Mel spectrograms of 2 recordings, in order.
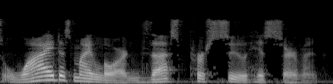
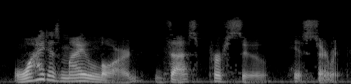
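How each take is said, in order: First: Slow, falling, deliberate reading; slow pleading question. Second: Softer repeat, rising at the end; softer wondering question. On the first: Preacher reading David's plea to Saul, slow and falling. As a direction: lay out the question slowly, falling at the end. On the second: Preacher echoing David's question to Saul, softer and rising. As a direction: ask it again quietly, lifting the end. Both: Shown as a demonstration.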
